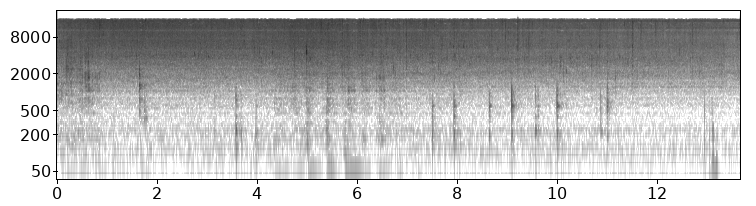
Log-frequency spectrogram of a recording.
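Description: Sliced frozen mushrooms sizzling in hot oil and garlic in a nonstick frying pan, with occasional sharp clacks as they are tipped in from a bowl and stirred with a wooden spatula. The sizzle eases slightly over the seconds.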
